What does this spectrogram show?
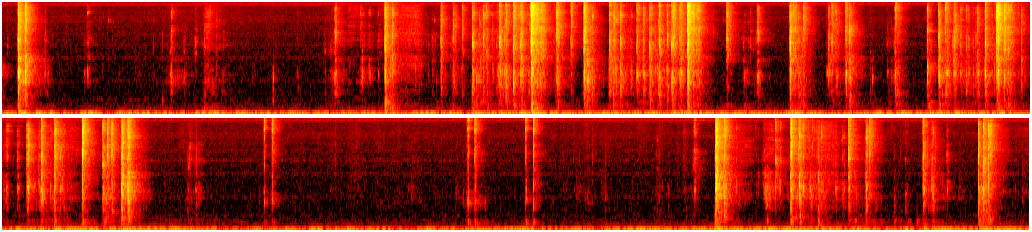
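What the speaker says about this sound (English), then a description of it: "I'll go ahead and run QBASIC by typing in QBASIC and then enter." Someone types on a computer keyboard in quiet bursts of clicking keystrokes, one run dense and fast, then scattered single taps with pauses between, close by and fairly soft, with no voices.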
